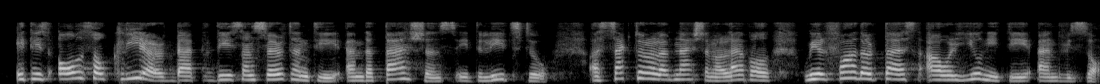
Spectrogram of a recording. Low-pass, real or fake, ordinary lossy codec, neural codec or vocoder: 7.2 kHz; fake; none; codec, 16 kHz in and 24 kHz out, 1.1 kbps, FireRedTTS-2 codec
